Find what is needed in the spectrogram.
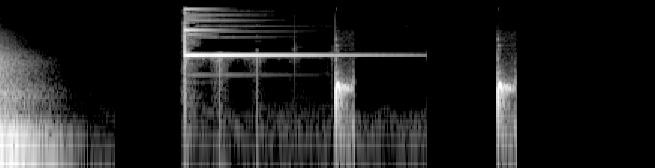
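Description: Animated subscribe end-card sound effects: a whoosh fades out, then about a second in a bright bell-like ding rings for over a second. Two short pops follow, about a second apart.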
